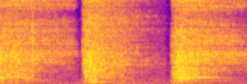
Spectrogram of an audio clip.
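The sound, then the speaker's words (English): Deep, heavy breaths in close succession, each a loud, airy rush of about a second that starts sharply and slowly fades, with no talking. “So light breathing. It's not deep breathing.”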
